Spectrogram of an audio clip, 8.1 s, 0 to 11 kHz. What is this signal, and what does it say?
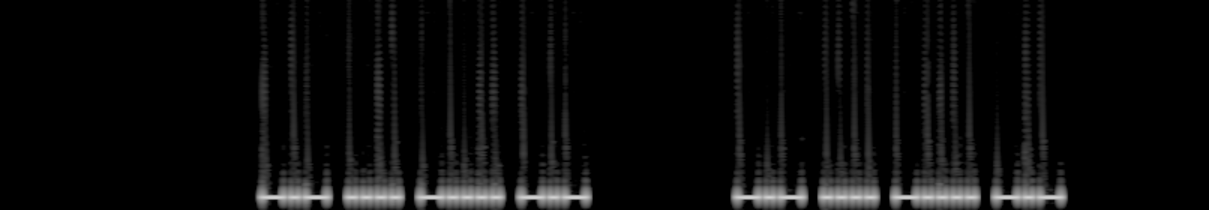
Morse code, heard as a keyed tone, about 25 wpm, 700 Hz. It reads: KH6K KH6K
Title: DXCC-100 Call Signs - 4 Characters - Repeated 2x - 25wpm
